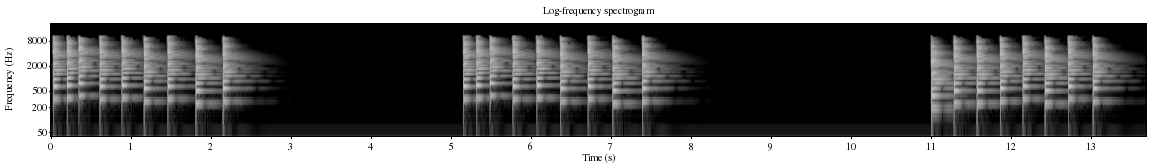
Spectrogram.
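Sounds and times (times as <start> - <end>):
banjo synthesized on a Yamaha TX81Z: 0.0 - 3.0, 5.1 - 8.2, 11.0 - 13.6.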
